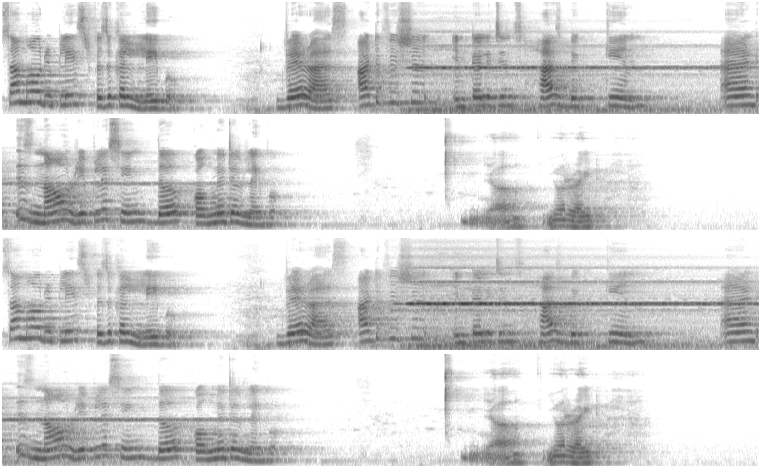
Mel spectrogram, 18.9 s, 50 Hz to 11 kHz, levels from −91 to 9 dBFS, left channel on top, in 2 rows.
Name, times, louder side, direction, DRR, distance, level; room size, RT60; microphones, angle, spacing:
voice 1, 0.0-2.2 3.4-5.4 5.6-8.1 9.0-12.9, left 3 dB, 40° left, 9 dB, 1.3 m, -30 dB
sound 1, 4.8-12.3, right 8 dB, 45° right, 2.2 m, -31 dB
voice 2, 15.2-16.0 16.3-16.9, right 1 dB, 25° right, 11 dB, 0.8 m, -36 dB
29.0 x 18.0 x 9.9 m, 1.4 s
head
